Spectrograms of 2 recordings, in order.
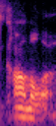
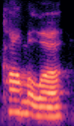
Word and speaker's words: Kamala: to her and she said her name is Kamala so I am pronouncing it Kamala because that's how the vice president pronounces it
